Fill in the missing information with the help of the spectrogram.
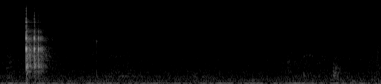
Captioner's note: silence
